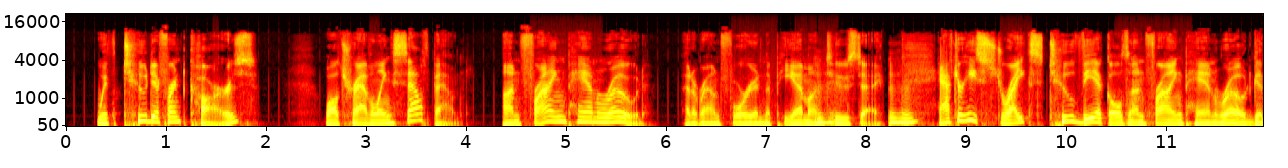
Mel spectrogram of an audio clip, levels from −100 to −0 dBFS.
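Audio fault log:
throughout, Wi-Fi interference: A steady ticking runs under the speech about ten times a second. The spacing is 102.4 ms, the interval at which a nearby Wi-Fi radio transmits its beacon. Each transmission is picked up by the audio circuitry and rectified into a short audible click. The clicks sit about 40 dB below the speech, so they show most in pauses and low passages.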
